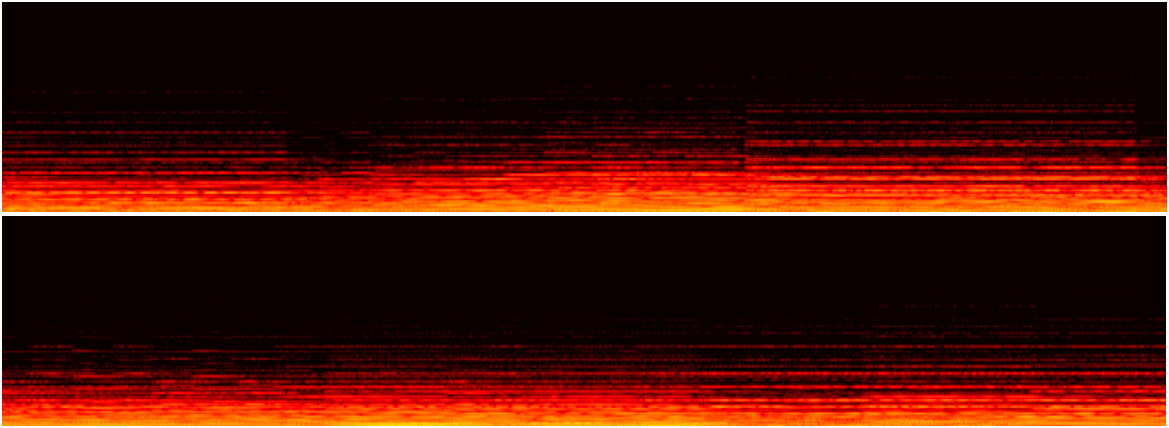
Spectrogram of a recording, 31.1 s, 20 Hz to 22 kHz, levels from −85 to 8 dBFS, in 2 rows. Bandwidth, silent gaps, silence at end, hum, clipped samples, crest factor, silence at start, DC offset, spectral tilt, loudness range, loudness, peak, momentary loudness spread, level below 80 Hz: 11 kHz; none; 0 s; none; under 0.1%; 16 dB; 0 s; under 0.1%; -6.5 dB/octave; 4 LU; -27 LUFS; -12 dBFS; 5 LU; -62 dBFS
